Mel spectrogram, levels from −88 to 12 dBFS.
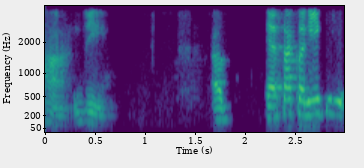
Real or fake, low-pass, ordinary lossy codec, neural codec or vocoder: real; 3.6 kHz; none; none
